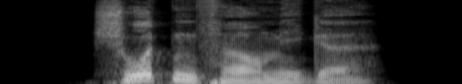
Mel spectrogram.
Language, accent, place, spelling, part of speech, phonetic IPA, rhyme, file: German, Germany, Berlin, schotenförmige, adjective, [ˈʃoːtn̩ˌfœʁmɪɡə], -oːtn̩fœʁmɪɡə, De-schotenförmige.ogg
- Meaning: inflection of schotenförmig: 1. strong/mixed nominative/accusative feminine singular 2. strong nominative/accusative plural 3. weak nominative all-gender singular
